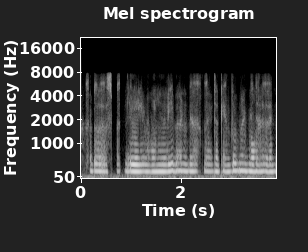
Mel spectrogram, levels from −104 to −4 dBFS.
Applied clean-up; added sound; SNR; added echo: neural diffusion model UNIVERSE++.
